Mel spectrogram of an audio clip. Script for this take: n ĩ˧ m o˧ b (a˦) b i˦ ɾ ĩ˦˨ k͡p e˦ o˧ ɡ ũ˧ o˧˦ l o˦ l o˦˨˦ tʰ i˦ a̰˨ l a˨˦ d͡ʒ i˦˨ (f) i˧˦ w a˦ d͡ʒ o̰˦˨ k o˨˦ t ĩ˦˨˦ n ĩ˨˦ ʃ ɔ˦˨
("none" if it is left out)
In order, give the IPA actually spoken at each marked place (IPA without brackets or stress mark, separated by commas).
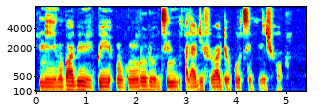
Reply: a˦, f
